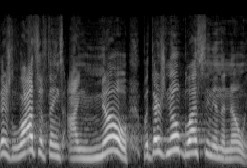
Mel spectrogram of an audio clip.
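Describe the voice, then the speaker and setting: In a very clean recording with a silent background, a man speaks at a high pitch and a fairly quick pace in an animated tone. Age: 40s. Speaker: pastor. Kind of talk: sermon.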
